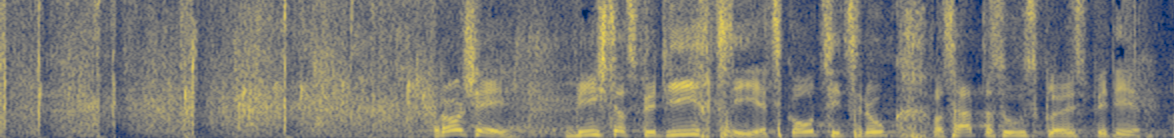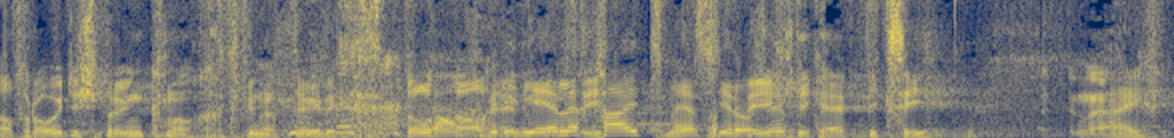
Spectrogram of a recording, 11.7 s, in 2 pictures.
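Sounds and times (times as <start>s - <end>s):
audience applause: 0.0s - 3.1s
speech: 2.2s - 11.7s
laughter: 6.9s - 10.0s.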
